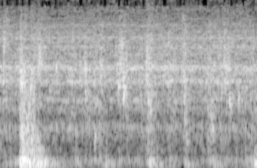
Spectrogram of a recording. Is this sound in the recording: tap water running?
yes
